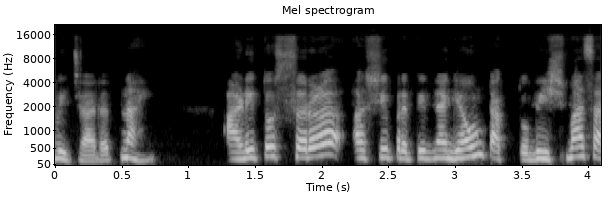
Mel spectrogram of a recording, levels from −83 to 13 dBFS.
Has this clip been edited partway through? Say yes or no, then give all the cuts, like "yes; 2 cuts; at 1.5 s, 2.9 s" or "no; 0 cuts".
no; 0 cuts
